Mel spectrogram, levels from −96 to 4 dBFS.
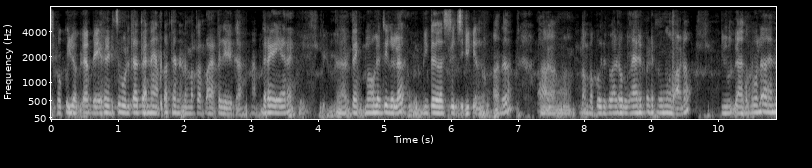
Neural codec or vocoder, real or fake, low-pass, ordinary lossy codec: codec, 24 kHz, 1.5 kbps, HILCodec; fake; 7.2 kHz; none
